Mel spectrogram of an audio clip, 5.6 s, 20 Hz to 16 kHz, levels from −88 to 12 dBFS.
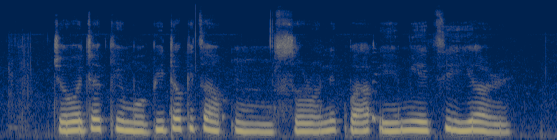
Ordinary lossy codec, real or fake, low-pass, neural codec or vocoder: none; fake; 14.4 kHz; vocoder, 44.1 kHz, 128 mel bands every 256 samples, BigVGAN v2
